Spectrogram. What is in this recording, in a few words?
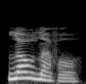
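"low-level", American English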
